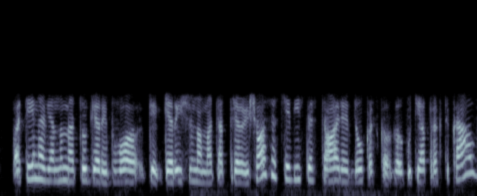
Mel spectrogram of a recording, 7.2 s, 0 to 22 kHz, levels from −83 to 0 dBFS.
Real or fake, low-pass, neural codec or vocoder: fake; 3.6 kHz; codec, 44.1 kHz, 7.8 kbps, Pupu-Codec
